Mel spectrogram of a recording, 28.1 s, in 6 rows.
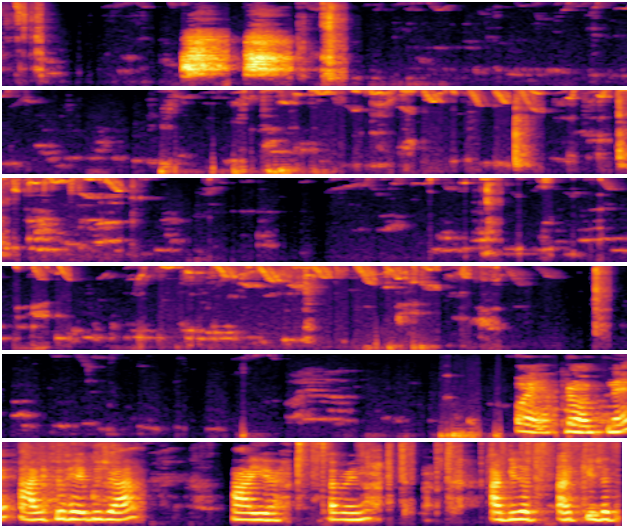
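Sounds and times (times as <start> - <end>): small birds chattering: 1.0 - 21.0.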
